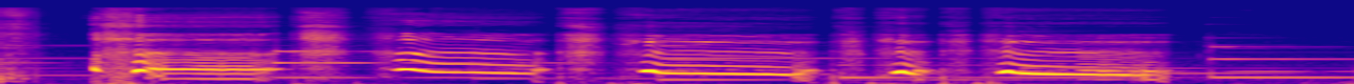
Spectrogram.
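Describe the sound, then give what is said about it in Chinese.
A coin spirit cries in several drawn-out, wailing sobs, each sliding downward in pitch. Short catches of breath separate the moaning, whimpering bursts. “钱币精灵又哭了起来。”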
